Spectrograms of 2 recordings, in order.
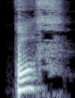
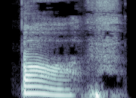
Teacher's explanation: RP uses vowel length much more noticeably than in general American. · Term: extra long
